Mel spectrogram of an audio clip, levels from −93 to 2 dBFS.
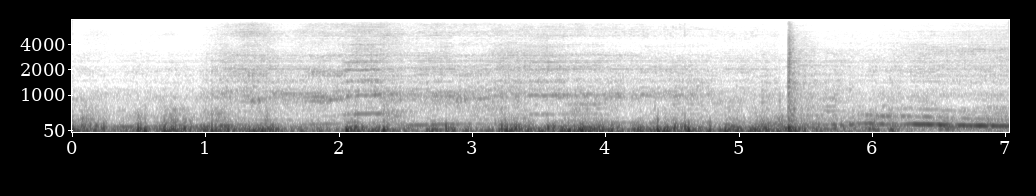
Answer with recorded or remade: remade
